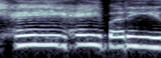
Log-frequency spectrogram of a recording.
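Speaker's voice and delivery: acted overly sweet voice. Retelling their dad wedging himself in between them, acting out a very nice tone. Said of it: "like just being like the nicest".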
